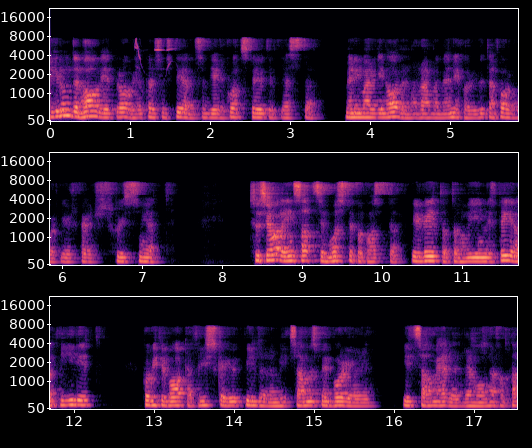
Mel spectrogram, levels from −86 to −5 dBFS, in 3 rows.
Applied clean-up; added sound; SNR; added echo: neural mask model DeepFilterNet 3.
